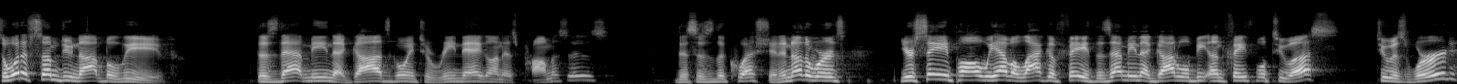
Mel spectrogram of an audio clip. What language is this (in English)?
English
